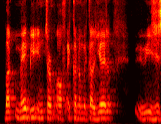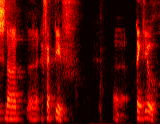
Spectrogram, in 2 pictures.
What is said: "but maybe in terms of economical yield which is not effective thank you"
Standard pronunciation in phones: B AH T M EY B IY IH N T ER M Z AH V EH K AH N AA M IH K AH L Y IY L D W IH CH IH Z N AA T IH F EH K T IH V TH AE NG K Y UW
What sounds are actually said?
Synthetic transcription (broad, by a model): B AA T M EY B IY IH N T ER M AH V EH K AH N AA M IH K AH L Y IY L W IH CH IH S N AA T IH F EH K T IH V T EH NG K Y UW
